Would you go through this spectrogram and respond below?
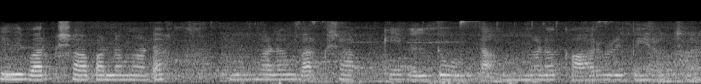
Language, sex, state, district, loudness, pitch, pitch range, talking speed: Telugu, female, Andhra Pradesh, Visakhapatnam, -18 LUFS, 215 Hz, 210-225 Hz, 120 wpm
